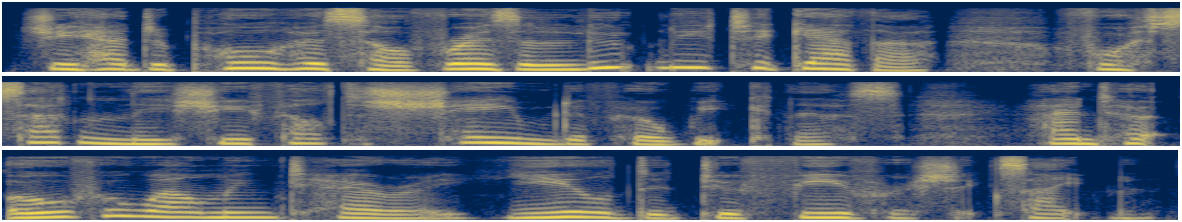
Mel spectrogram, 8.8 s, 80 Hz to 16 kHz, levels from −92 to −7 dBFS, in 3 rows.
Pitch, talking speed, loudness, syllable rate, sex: 235 Hz, 155 wpm, -19 LUFS, 5.7 syllables/s, female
